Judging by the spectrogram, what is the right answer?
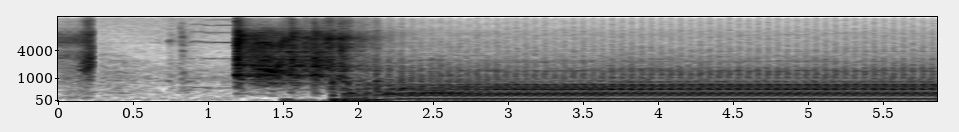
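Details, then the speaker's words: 2010 Nissan GTR (R35) first start after about 7 months stored: cranks, catches with a surge, then lumpy uneven loping idle with black smoke and many cluster errors; VCP (cam timing) not advancing. "So those of you who have been around GTRs quite a bit know that they're probably not supposed to sound like that."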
